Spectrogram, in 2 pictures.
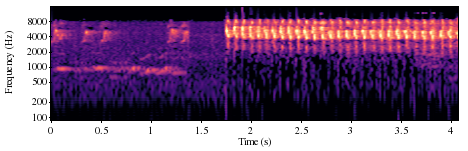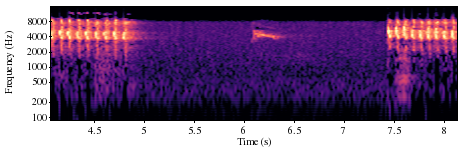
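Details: Cililin singing a long rolling trill (ngrol) used as a training song for other birds: rapid, even, high buzzy notes repeated about eight times a second for three seconds, then a short rising note and a new trill.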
